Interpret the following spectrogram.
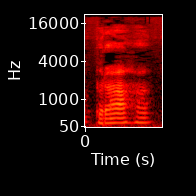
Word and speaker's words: Прага: Розинка подорожував таким містами у Чехії: Прага, Карлові Вари, Ліберець, Кладна, Тепліце. Отже, нам потрібно поставити в них наголос, користуючись довідкою.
